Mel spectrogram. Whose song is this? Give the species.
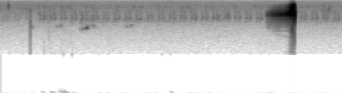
Poecilimon affinis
